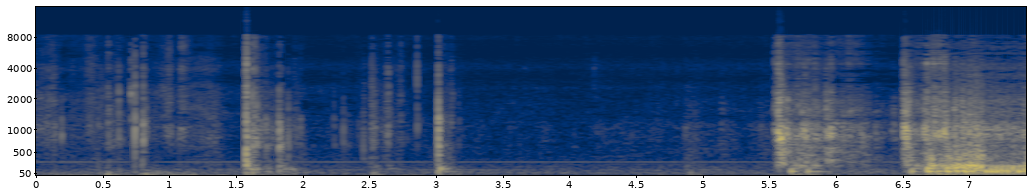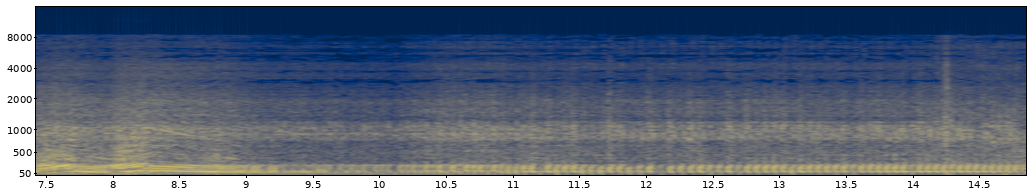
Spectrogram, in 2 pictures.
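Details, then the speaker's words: Honda three-wheeler, completely cold, after a tune-up: fires after a couple of pulls and settles into a quick steady single-cylinder idle; normal cold start and idle. "Alright, well, here's the 3-wheeler starting. Completely cold."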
